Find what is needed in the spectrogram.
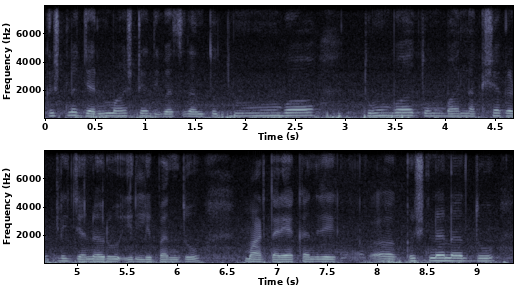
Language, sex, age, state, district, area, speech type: Kannada, female, 18-30, Karnataka, Udupi, rural, spontaneous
